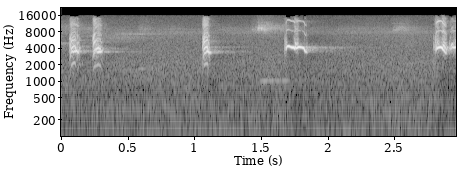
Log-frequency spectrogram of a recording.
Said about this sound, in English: But a tiny songbird in South America called the thick-billed euphonia does employ what scientists call deceitful mimicry, a very rare trait among birds.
